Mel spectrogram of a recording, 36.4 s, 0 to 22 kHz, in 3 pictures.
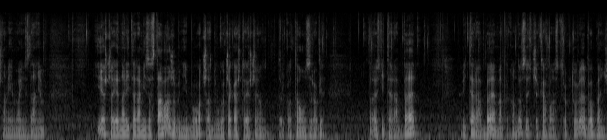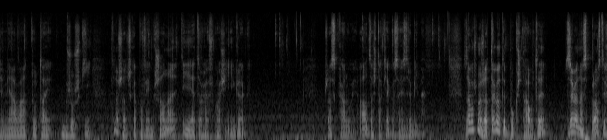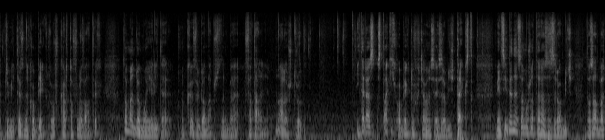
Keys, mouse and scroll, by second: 0.4 g, 1.4-3.2 drag, 3.0 shift+a, 5.0 Tab, 5.4 a, 5.6 b, 6.3 e, 7.3-9.2 drag, 7.4 a, 8.5 e, 9.4-11.1 drag, 9.6 a, 10.2 ctrl+r, 11.6 ctrl+r, 12.0 a, 12.4 b, 14.0 e, 15.0-16.7 drag, 15.6 s, 17.6-19.5 drag, 17.7 a, 18.0 b, 19.7 e, 20.8-22.6 drag, 22.1 s, 23.8-24.8 drag, 23.8 a, 24.3 Tab, 24.8 middle click, 25.2 z, 25.4 middle click, 30.3 Tab, 31.0 Tab, 31.2 KP_1, 31.4 z, 32.4 KP_7, 33.8 g, 35.2-36.3 drag.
